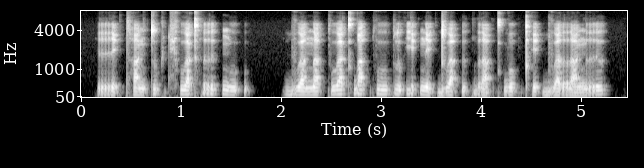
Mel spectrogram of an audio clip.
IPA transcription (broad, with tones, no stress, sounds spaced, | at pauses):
r e˨˩ ʔ tʰ a˨˩ ŋ t u˥˩ k̚ t͡ɕʰ u˦˥ a̯ kʰ r ɯ˥˩ k̚ ŋ u˥˩ ʔ | b u˧ a̯ n a˦˥ t̚ ʔ u˥˩ a̯ kʰ w a˦˥ t̚ f uː˦˥ p l u˦˥ ʔ j e˥˩ k̚ n eː˨˩ k̚ d u˧ a̯ ʔ ɯ˦˥ k̚ r a˨˩ ʔ kʰ w o˦˥ k̚ pʰ e˥˩ ʔ b u˦˥ a̯ r a˦˥ ŋ r ɯ˥˩ k̚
